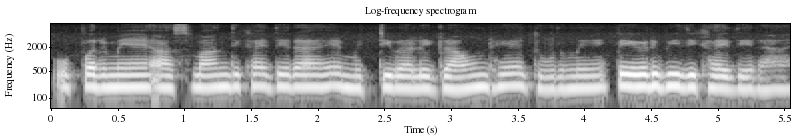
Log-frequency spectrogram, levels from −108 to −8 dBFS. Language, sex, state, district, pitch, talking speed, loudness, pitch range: Hindi, female, Bihar, Gaya, 195 Hz, 205 wpm, -16 LUFS, 185-205 Hz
